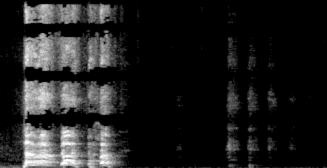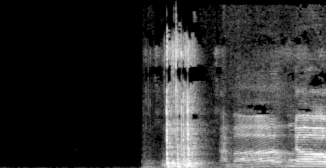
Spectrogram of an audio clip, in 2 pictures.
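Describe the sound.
A person imitates a dog barking to wake someone up, with three sharp barks in quick succession, then a pause and another harsh bark that trails into a wavering, whine-like vocal sound.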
